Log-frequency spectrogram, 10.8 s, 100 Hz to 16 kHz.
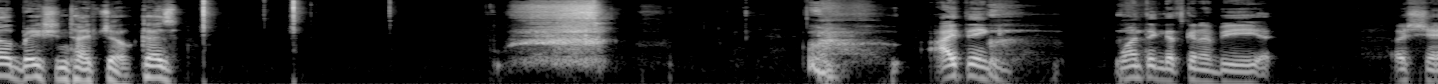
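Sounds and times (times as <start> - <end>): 
speech: 0.0 - 1.4, 7.0 - 7.7, 8.4 - 9.6, 10.5 - 10.7
lighter clicks lighting a smoke: 1.5 - 3.0
breathy hiss of lighting up a smoke: 3.8 - 5.0.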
